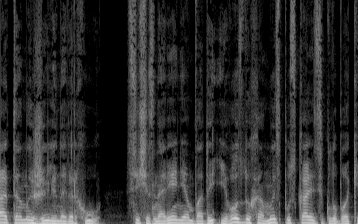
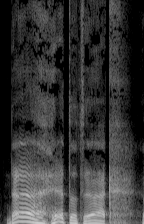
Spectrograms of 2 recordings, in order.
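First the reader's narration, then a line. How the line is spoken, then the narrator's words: Sigh. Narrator (Russian): вздохнул Рэб Селл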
